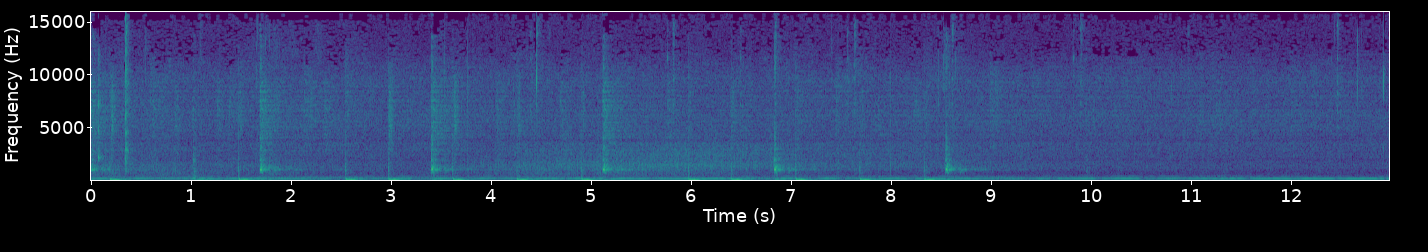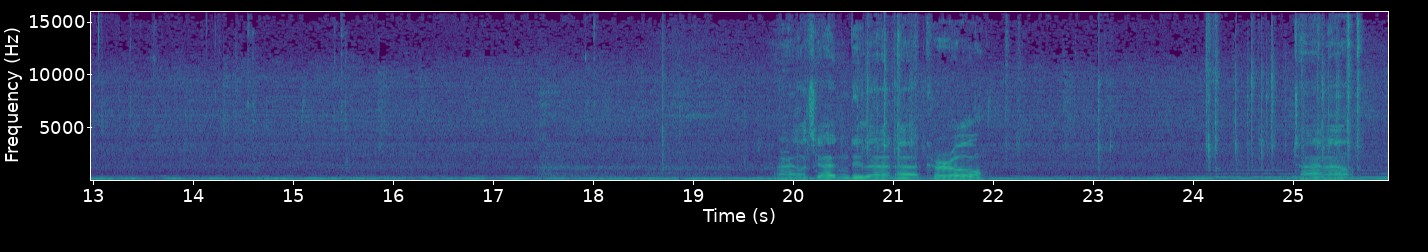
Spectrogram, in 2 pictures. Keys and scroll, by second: 18.7 super+Tab, 20.1 super+t, 20.4-25.9 typing.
